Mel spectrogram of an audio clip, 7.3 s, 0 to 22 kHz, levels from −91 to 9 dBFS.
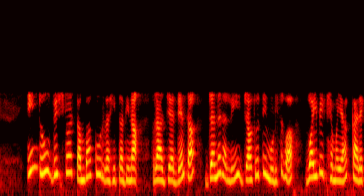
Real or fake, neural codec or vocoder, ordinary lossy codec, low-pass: fake; codec, 24 kHz, 1.2 kbps, DualCodec; none; 3.6 kHz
